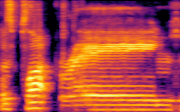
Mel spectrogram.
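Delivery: low slow zombie moan. Pretend. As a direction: drag it out like a zombie. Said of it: "I'm gonna sound like a zombie".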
